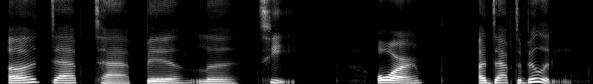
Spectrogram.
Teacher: The stress is on the bil syllable.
